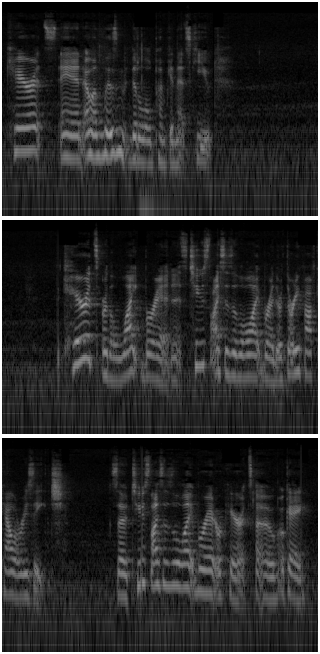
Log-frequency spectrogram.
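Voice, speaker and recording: A woman's voice: medium pitch, normal speed, a little hiss or hum, low-quality recording. Chatty woman hosting live. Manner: chatty, upbeat, reads out viewer names and votes. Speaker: host of a live weight-loss chat. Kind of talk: casual live-stream chat reading viewer comments.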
